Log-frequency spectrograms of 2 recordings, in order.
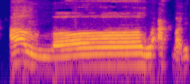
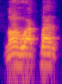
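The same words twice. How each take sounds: First: It is said calmly and unhurriedly. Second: It is said hurriedly, without calm.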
